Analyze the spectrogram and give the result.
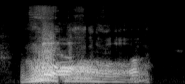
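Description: A single loud, drawn-out dog vocalization, a growling bark that holds for over a second before cutting off, close up with no talking around it.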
